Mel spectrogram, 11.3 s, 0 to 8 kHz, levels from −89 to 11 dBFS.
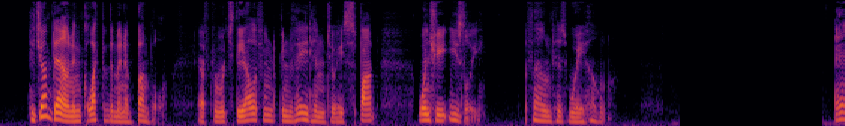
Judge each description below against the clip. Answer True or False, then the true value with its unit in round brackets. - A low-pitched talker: True (125 Hz)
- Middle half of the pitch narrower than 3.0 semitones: False (3.6 semitones)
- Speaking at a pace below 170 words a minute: True (135 wpm)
